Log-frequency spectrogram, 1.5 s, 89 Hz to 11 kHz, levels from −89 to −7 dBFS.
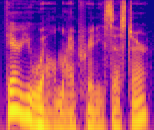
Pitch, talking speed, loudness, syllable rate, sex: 110 Hz, 230 wpm, -17 LUFS, 5.3 syllables/s, female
